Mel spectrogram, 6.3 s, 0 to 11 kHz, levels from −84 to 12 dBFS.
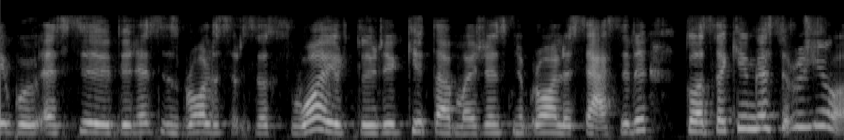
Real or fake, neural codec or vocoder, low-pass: fake; codec, 16 kHz, 4.8 kbps, FACodec; 7.2 kHz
